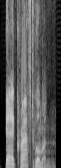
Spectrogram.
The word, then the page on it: aircraftwoman: British English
